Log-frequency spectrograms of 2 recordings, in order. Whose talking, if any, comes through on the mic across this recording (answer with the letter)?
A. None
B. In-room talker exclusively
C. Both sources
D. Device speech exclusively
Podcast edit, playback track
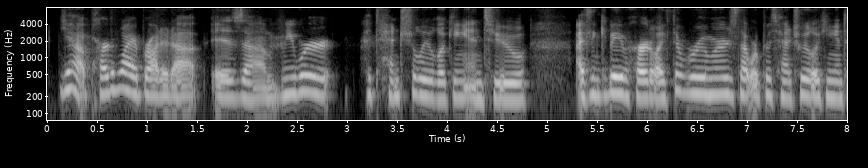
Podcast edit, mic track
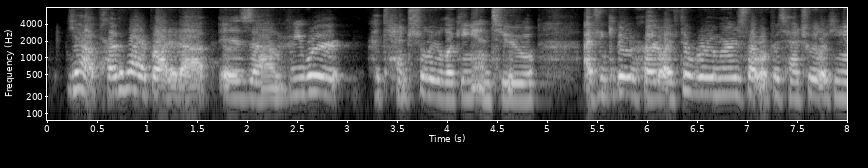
D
